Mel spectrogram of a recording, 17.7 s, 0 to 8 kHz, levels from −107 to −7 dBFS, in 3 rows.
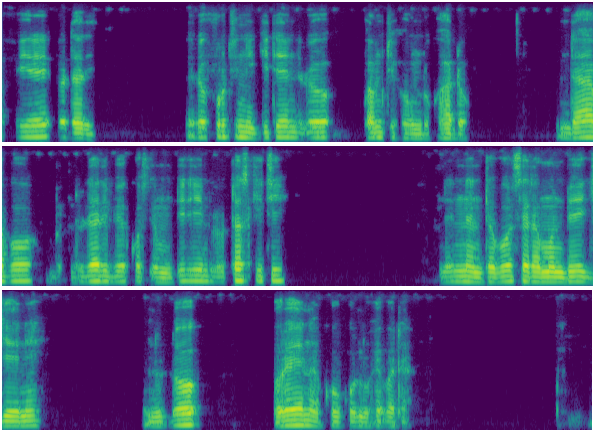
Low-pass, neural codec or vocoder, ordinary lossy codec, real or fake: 7.2 kHz; none; Opus, 24 kbps; real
